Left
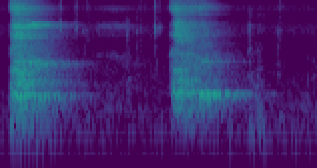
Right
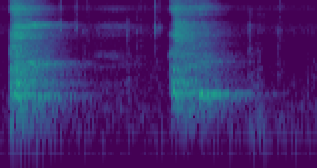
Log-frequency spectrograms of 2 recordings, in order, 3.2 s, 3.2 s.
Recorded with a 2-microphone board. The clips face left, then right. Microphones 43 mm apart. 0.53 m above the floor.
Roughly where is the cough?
Right.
